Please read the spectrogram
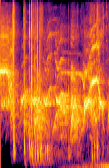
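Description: High-pitched frightened screaming, several shrieks one after another, with a few sharp knocks or clatters about a quarter second in. A low rumble builds in underneath near the end.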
